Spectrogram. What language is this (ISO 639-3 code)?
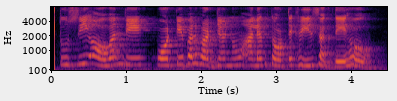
pan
